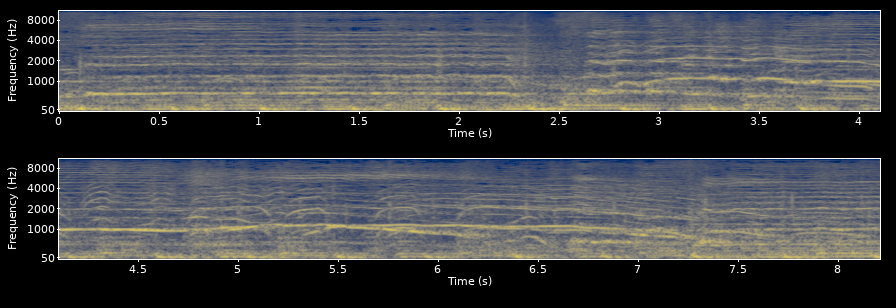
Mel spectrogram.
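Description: Dance music with a steady beat over loudspeakers, with singing and one long held note in the first couple of seconds. From about three seconds in, a crowd cheers and whoops over the music.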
